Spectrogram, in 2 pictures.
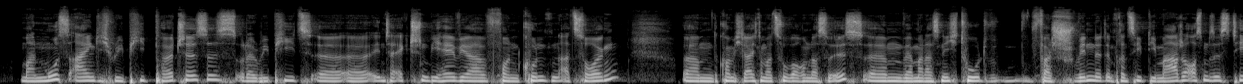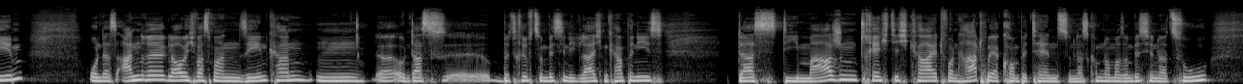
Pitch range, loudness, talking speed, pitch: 155-180 Hz, -20 LUFS, 175 wpm, 165 Hz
